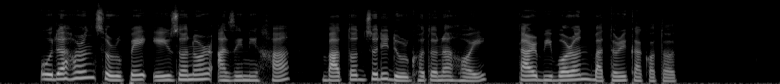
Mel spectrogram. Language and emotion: Assamese, neutral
